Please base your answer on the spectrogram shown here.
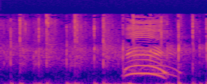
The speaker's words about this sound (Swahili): Jipigieni makofi. Jipigieni makofi mbona wala aibu.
